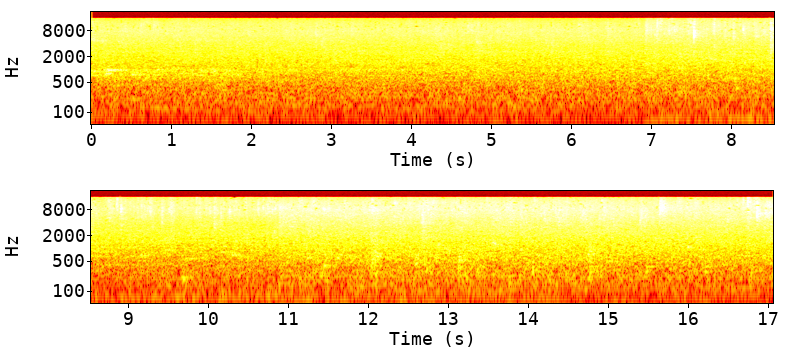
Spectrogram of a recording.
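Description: Heavy typhoon rain falling steadily, with scattered sharper drops tapping. The rain grows a little louder about two-thirds of the way through.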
